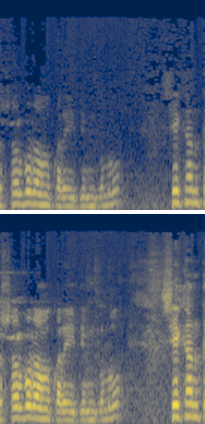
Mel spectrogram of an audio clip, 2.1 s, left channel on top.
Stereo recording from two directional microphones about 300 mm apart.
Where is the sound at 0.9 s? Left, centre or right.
Centre.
